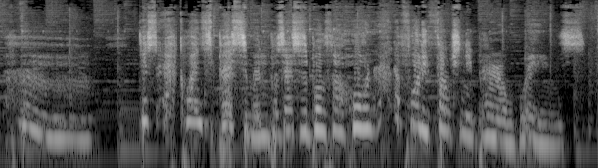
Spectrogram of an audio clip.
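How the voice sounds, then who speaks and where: Inky creature, male performer: curious, clinical, pedantic, mellow tone with animated pitch. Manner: analytical, pedantic. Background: background music.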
